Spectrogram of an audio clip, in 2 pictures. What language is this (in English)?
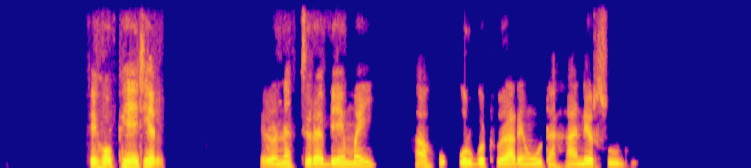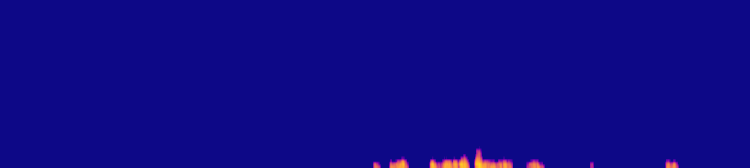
Fula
